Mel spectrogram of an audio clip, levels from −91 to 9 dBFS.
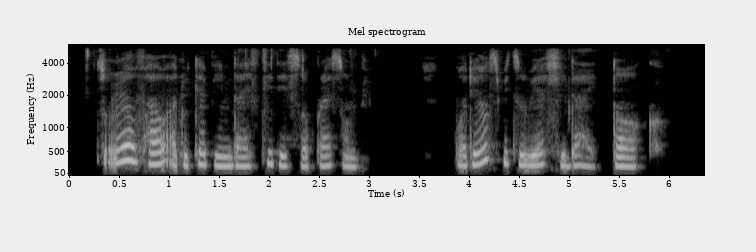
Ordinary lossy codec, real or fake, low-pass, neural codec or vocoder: none; real; 5.4 kHz; none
